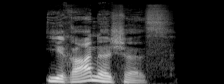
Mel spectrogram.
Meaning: strong/mixed nominative/accusative neuter singular of iranisch
- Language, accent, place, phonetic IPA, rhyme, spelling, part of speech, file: German, Germany, Berlin, [iˈʁaːnɪʃəs], -aːnɪʃəs, iranisches, adjective, De-iranisches.ogg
